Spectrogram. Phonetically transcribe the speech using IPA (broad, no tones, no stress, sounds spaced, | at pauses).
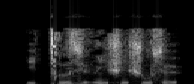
i ǀ ɯ z y ð ĩ ʃ ĩ ʃ u s ø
